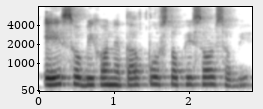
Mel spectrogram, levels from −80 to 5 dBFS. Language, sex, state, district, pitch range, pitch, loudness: Assamese, female, Assam, Kamrup Metropolitan, 235-255 Hz, 245 Hz, -17 LUFS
